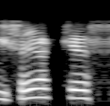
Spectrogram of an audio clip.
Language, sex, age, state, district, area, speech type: Bodo, male, 30-45, Assam, Udalguri, rural, conversation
